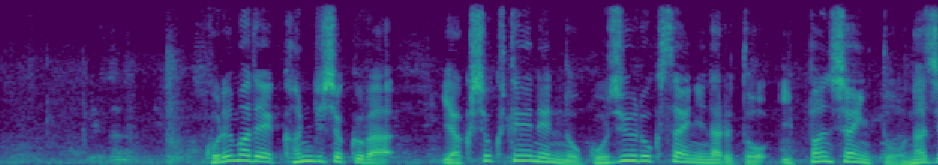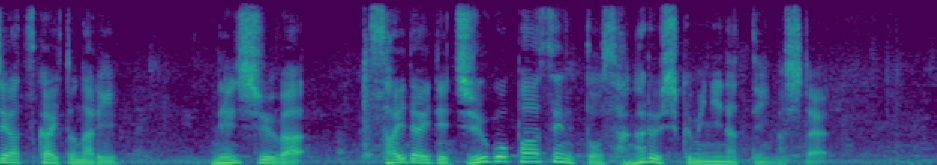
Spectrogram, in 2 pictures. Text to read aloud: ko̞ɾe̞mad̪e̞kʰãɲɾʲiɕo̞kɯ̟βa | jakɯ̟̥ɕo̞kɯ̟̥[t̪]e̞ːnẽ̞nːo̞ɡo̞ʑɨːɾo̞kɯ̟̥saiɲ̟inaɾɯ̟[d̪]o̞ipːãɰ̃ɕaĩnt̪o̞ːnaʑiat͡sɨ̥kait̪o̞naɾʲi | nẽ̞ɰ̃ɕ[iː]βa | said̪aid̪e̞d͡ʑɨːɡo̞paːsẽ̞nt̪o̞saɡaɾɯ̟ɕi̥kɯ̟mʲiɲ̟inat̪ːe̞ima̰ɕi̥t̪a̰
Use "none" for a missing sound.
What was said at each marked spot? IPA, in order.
t̪, t̪, ɨː

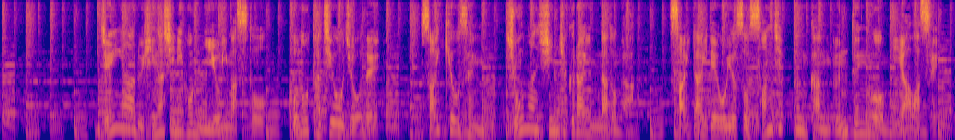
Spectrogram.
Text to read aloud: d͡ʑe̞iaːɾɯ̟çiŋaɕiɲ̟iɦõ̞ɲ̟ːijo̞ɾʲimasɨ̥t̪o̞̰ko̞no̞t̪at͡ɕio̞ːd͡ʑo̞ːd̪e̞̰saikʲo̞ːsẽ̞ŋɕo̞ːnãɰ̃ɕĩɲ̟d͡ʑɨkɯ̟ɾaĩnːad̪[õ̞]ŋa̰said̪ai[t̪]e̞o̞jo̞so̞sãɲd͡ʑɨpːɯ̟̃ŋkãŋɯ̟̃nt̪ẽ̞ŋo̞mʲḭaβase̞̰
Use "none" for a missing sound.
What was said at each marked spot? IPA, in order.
o̞, d̪

